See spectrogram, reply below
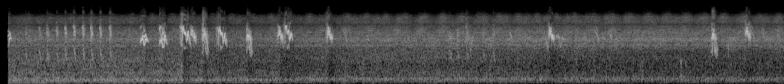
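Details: Willow tits visiting a feeding spot on a bench at a Tenmangu shrine, 10 August 2022: a quick run of high, thin chirps early on, then scattered single sharp notes separated by pauses.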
